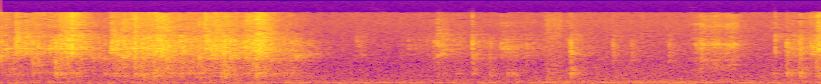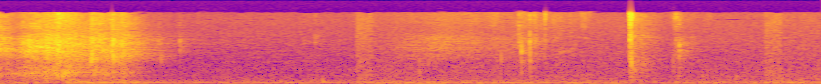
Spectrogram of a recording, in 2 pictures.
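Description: Battery-powered toy dinosaur walking on a wooden floor, giving two long bursts of rasping, clattering noise and then a couple of sharp clicks near the end.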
